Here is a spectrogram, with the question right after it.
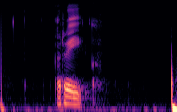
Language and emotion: Russian, neutral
